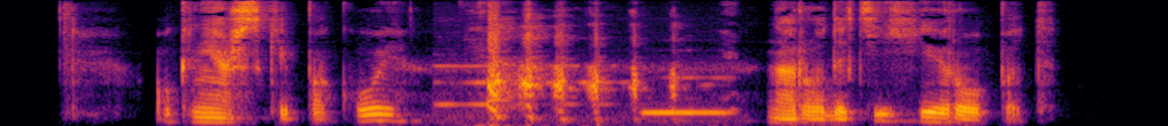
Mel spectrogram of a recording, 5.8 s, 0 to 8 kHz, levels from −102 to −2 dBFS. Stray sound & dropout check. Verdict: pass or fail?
fail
